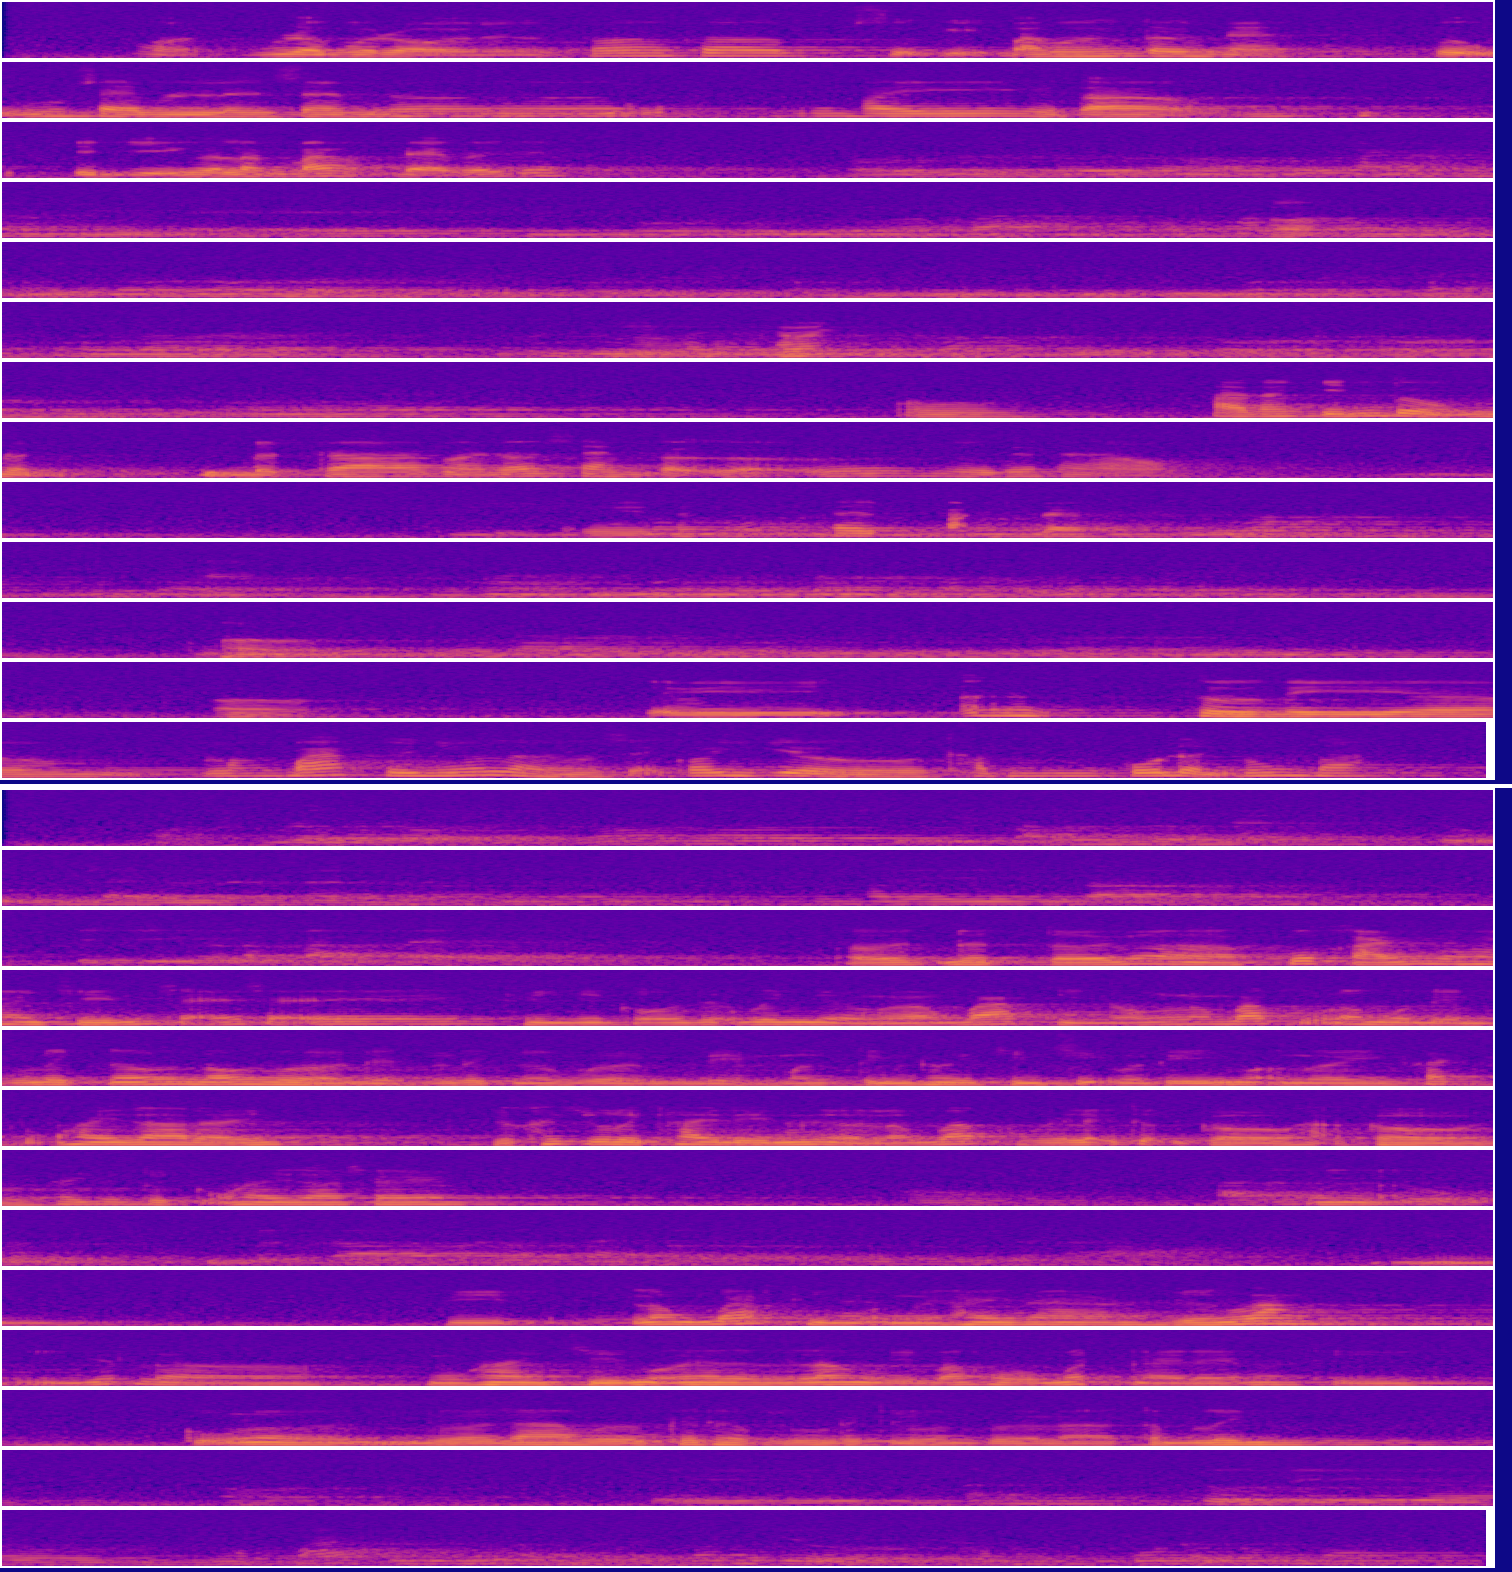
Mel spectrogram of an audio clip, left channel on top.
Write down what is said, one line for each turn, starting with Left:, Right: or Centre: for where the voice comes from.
Left: đúng rồi. đợt vừa rồi có có sự kiện 30 tháng tư nè tôi cũng xem lên xem nó thấy người ta cũng trình diễn ở Lăng Bác đẹp đấy chứ
Right: Ở đợt tới mà Quốc Khánh mùng hai chín sẽ sẽ thì như có diễu binh ở Lăng Bác thì nó Lăng Bác
Left: Ờ.
Right: cũng là một điểm du lịch nó nó vừa điểm du lịch nó vừa điểm mang tính hơi chính trị một tí mọi người khách cũng hay ra đấy kiểu khách du lịch
Left: Ừ.
Right: hay đến ở Lăng Bác có cái lễ thượng cờ hạ cờ thì khách du lịch cũng hay ra xem
Left: Ồ, 2 tháng
Right: trong
Left: 9 tôi cũng định định ra ngoài đó xem thử ở như thế nào
Right: ừm, vì
Left: Tại vì
Right: Lăng
Left: thấy,
Right: Bác thì
Left: thấy
Right: mọi người
Left: bạn
Right: hay ra
Left: đẹp
Right: viếng lăng Ý nhất là
Left: ừ.
Right: mùng hai chín mọi người hay ra viếng lăng vì Bác Hồ mất ngày đấy mà thì cũng
Left: ờ,
Right: là vừa ra vừa kết hợp du lịch luôn vừa là tâm linh
Left: ờ. Tại vì <clears throat> thường thì ờ, Lăng Bác tôi nhớ là sẽ có giờ thăm cố định đúng không ta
